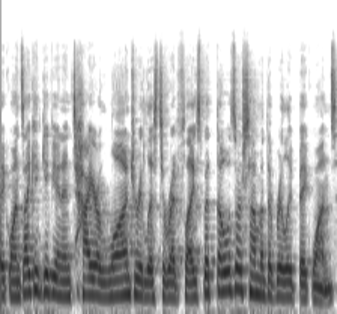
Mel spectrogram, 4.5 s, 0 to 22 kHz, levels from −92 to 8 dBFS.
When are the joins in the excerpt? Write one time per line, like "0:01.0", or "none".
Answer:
none

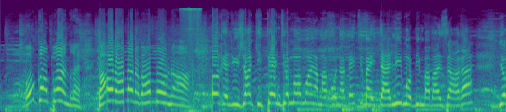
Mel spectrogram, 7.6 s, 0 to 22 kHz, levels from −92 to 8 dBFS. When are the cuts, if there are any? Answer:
0:03.2

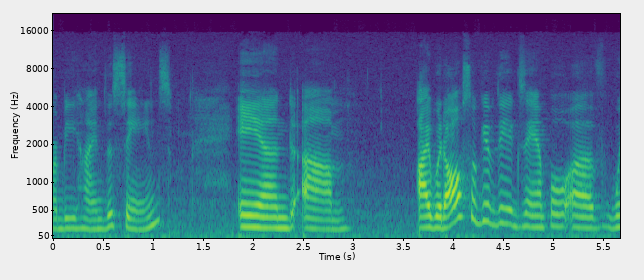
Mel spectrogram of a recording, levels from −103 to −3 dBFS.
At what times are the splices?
none

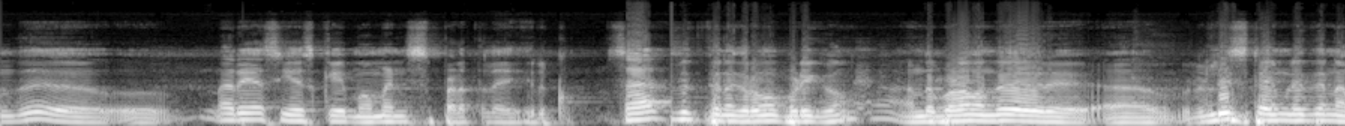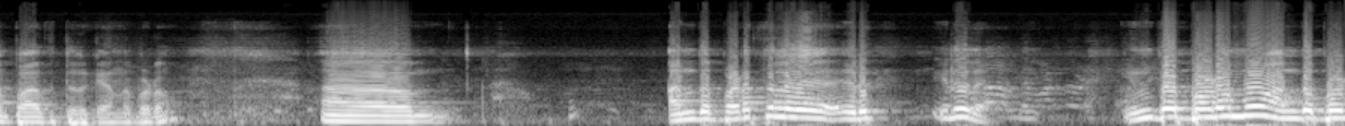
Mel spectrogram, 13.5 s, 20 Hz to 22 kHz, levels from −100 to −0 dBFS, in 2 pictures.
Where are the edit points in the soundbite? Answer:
0:03.3

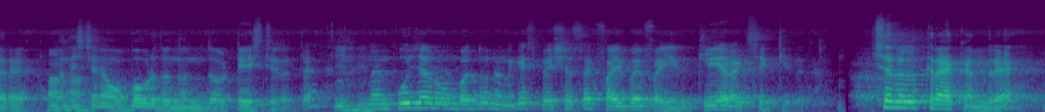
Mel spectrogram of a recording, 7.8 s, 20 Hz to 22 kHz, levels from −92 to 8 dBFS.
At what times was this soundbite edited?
0:06.5

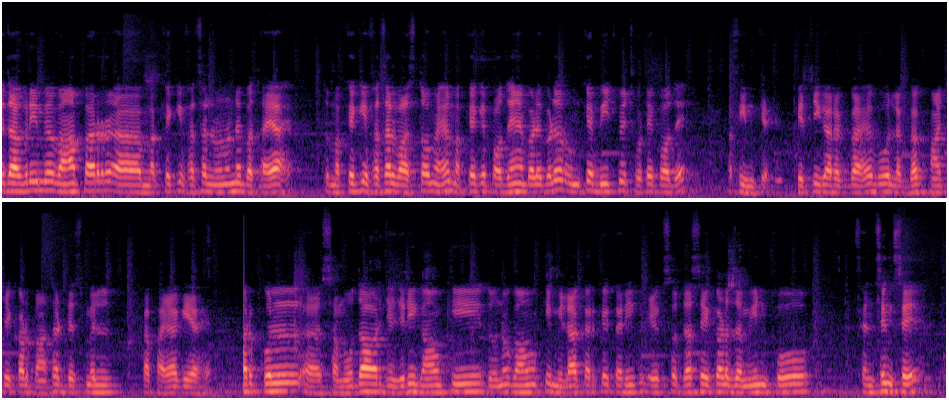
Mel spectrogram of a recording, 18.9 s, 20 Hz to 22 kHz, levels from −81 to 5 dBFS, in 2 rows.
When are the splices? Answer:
0:07.9
0:11.9

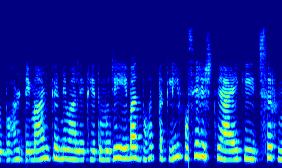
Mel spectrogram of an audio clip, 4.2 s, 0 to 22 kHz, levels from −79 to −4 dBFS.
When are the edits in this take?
0:02.9

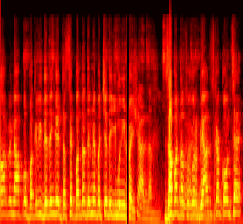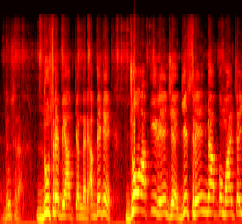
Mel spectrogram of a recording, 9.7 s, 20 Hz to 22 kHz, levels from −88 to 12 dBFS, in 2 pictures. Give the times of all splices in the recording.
none

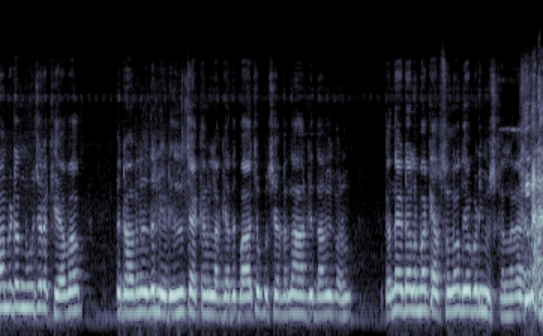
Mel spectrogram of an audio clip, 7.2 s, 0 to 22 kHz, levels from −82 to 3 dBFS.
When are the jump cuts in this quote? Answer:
none

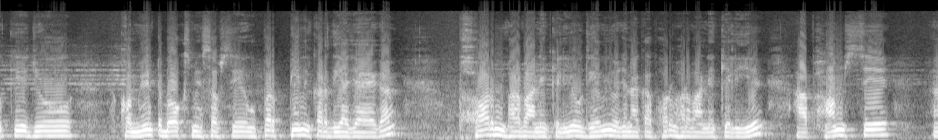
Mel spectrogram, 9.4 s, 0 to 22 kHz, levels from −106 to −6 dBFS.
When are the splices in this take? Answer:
none

